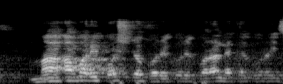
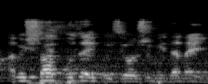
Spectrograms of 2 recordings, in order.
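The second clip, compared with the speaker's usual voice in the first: ordinary talk, nothing marked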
